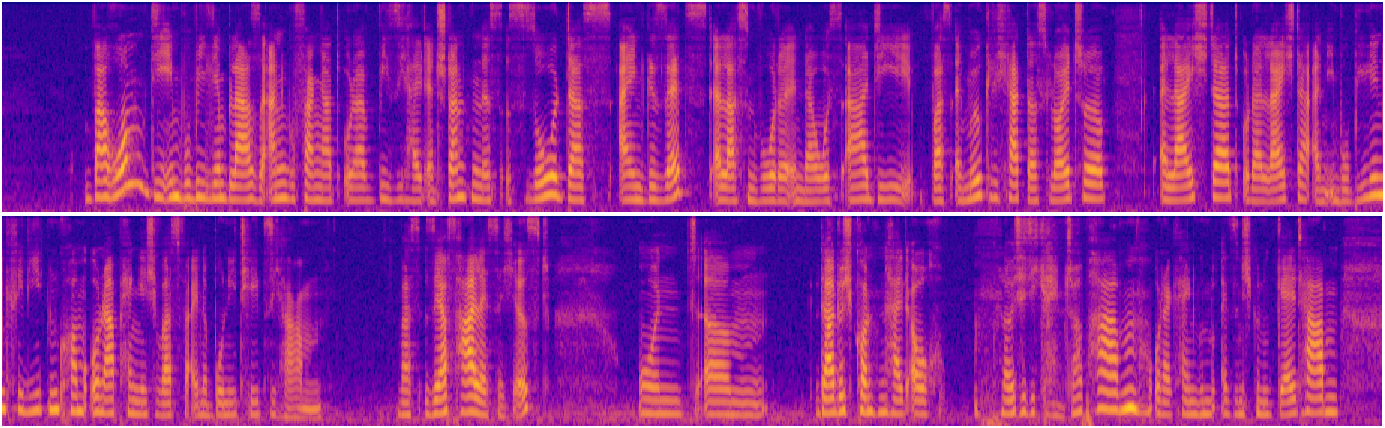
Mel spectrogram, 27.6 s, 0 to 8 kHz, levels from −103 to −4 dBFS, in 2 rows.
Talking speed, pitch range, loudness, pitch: 135 wpm, 170-210 Hz, -30 LUFS, 185 Hz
